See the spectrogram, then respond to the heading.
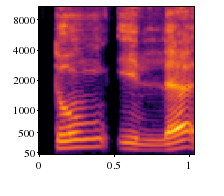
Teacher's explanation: Bermaksud mim mati ini tidak dengung. Dia baca jelas nyata.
